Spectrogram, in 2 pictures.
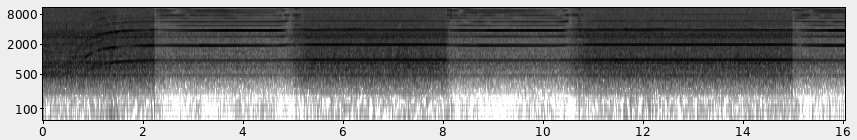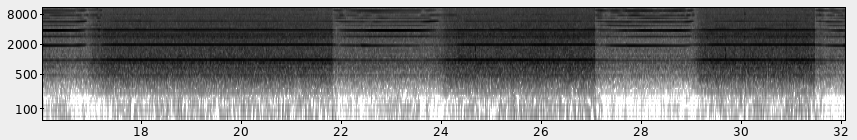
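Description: Table-mounted router spinning up about a second in, then running with a steady high whine while a rail-and-stile coping bit cuts the ends of poplar rails pushed past it on a sled. Five cuts, each two to three seconds of rougher cutting noise over the whine, come about six seconds apart.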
